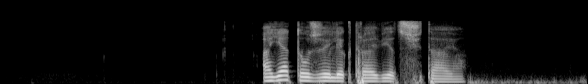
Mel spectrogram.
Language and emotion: Russian, neutral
